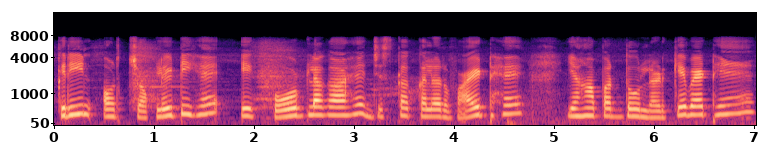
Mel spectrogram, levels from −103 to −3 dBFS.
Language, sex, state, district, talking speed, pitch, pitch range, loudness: Hindi, female, Rajasthan, Jaipur, 155 wpm, 225 Hz, 200-250 Hz, -18 LUFS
